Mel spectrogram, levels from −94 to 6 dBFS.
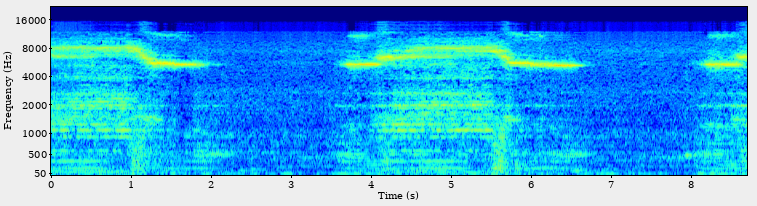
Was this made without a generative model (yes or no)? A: yes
